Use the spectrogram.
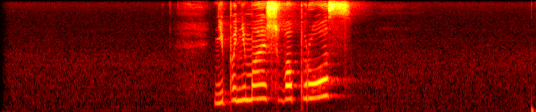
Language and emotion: Russian, angry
